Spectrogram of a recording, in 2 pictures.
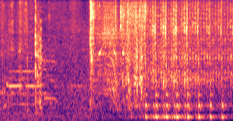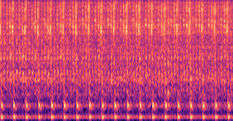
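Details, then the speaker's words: Common used diesel car right after start-up, no warning light: steady quick tick about three times a second over idle from the cylinder head, damaged cam follower bearing and worn exhaust cam lobe; worsens with driving, could stop the engine. "이 소리가 지속이 되면 더 커질 거고 거기서 또 지나면 말 그대로 뭐 뭐 어떤 부품이 손상이 있기 때문에 이 소리가 나는 거란 말이죠"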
